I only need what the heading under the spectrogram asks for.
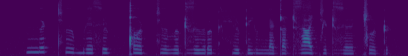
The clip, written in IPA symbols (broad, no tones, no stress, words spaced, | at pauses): ŋɯʈcʰɯ besyʈǃoʈcɯ ðuʈzɯɾuʈ çyʈjɯ ŋæʈɑʈzɑcɯʈ zøǀuʈ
